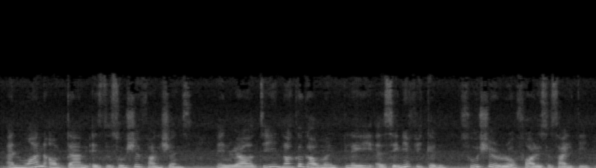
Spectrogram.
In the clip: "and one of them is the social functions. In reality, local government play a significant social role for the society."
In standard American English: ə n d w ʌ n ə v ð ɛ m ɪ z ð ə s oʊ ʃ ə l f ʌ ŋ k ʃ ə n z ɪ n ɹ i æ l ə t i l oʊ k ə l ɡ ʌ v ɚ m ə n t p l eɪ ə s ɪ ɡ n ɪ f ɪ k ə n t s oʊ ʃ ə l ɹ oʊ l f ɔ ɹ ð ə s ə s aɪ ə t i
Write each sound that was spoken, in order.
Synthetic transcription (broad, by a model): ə n w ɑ n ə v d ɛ m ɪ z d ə s oʊ ʃ ə l f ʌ ŋ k ʃ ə n s ɪ n ɹ i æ l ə t i l oʊ k ə l ɡ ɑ v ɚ m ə n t p l eɪ ə s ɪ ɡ n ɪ f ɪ k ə n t s oʊ ʃ ə l ɹ oʊ l f ɔ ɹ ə s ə s aɪ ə t i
